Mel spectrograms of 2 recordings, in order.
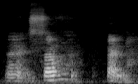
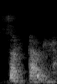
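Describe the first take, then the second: First: सबटल drawn out slowly with the b voiced; subtle as spelt. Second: सटल said softly, no b sound; subtle with silent b. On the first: Teacher reading the spelling with b, slow. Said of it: "spelling क्या होती है?". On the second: Teacher revealing the silent b, soft. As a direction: drop the b: सटल, quietly. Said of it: "लेकिन इसको पढ़ते क्या है?". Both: Shown as a demonstration.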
